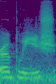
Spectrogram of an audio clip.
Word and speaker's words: Oblige: I mean, if I had like Noblesse Oblige on her, or Oblige, sorry, I know it's pronounced Oblige.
